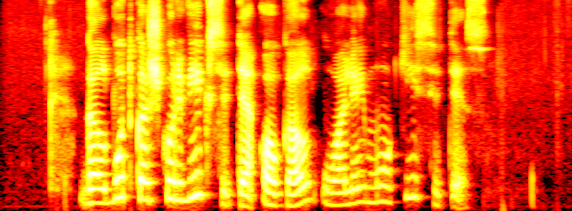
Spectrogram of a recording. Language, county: Lithuanian, Kaunas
